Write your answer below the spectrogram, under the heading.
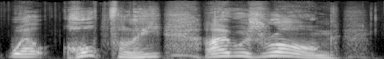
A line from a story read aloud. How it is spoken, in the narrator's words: gasped Fishlegs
